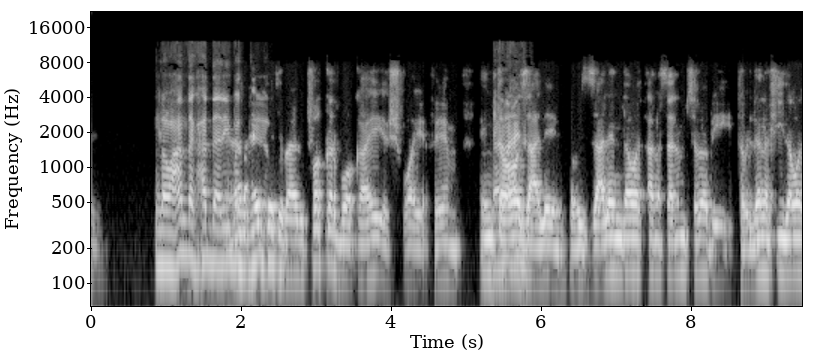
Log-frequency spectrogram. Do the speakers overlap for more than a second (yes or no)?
no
